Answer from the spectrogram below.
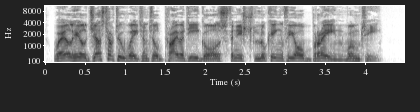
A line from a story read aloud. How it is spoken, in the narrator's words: snapped the sergeant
